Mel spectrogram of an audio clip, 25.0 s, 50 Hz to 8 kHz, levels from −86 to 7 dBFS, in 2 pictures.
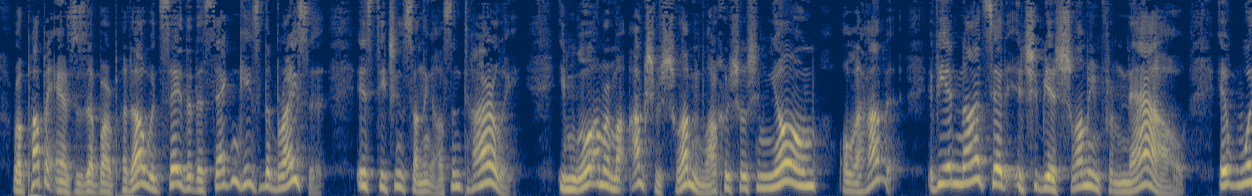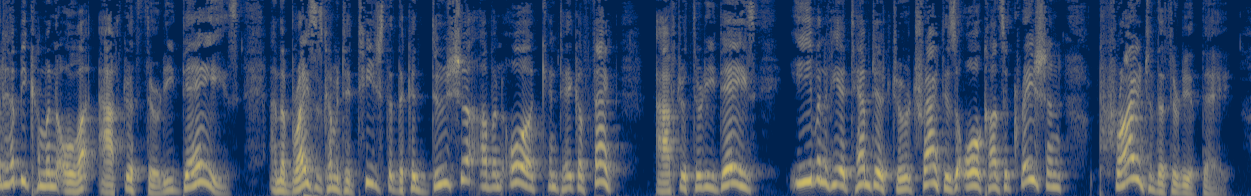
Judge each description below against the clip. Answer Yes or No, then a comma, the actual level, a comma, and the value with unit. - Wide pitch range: Yes, wide, 5.8 semitones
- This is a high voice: Yes, high, 200 Hz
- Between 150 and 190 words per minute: Yes, average, 175 wpm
